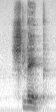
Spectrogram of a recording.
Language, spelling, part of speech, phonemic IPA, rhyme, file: Dutch, sleep, noun / verb, /sleːp/, -eːp, Nl-sleep.ogg
- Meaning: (noun) 1. dragging, towing 2. train, the part of wedding gown that drags behind the bride; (verb) singular past indicative of slijpen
